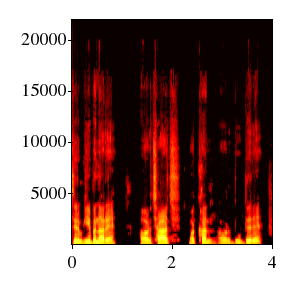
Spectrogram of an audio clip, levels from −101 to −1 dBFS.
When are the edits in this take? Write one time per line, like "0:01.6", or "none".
none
